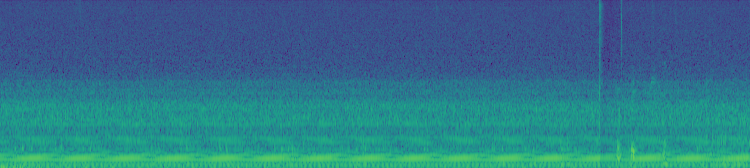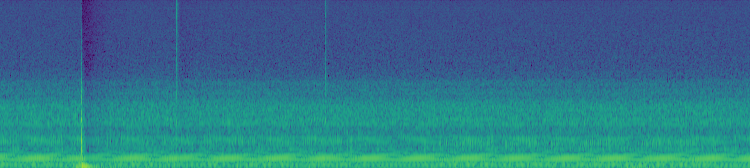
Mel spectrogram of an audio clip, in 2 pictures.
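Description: A steady droning hum with several held tones. A few light knocks come about halfway through, followed by one louder thump a few seconds later.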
